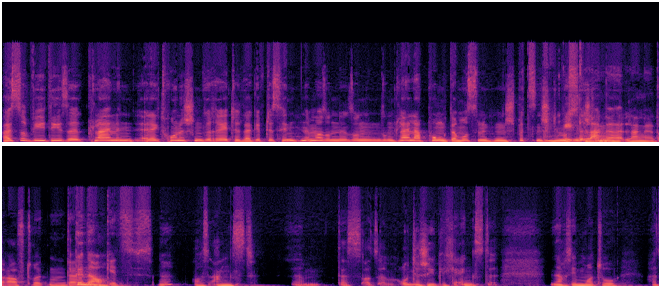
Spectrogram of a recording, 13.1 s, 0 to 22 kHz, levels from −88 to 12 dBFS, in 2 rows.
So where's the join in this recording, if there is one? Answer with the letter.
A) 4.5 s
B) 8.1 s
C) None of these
B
